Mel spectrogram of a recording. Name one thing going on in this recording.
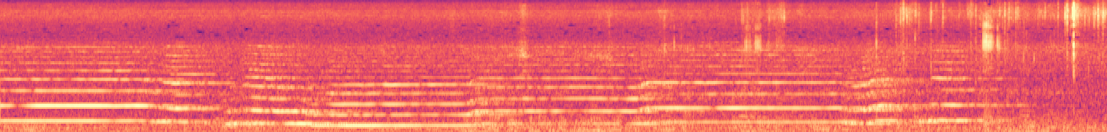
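A man chants in a slow, drawn-out melodic voice close to a microphone.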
